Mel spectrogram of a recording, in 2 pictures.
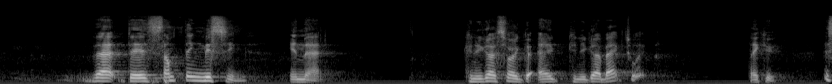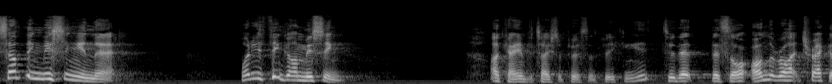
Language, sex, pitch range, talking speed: English, male, 115-155 Hz, 150 wpm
